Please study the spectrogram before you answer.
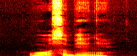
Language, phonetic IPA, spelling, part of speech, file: Polish, [ˌuʷɔsɔˈbʲjɛ̇̃ɲɛ], uosobienie, noun, LL-Q809 (pol)-uosobienie.wav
